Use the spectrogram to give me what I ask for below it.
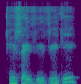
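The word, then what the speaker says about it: tzatziki: I do I do yeah well t tziki T say ziki that's how you pronounce that it seems like a hard thing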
